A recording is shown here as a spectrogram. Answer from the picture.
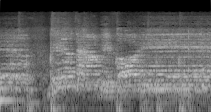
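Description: Gospel choir singing with full voices. The held chord breaks off briefly just before a second in, then the singers come back in with a new phrase.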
